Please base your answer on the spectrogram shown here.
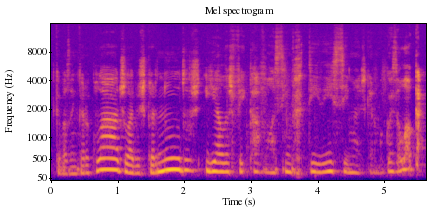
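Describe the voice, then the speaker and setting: A woman with a European Portuguese accent, co-hosting a podcast and telling a history story in a playful, jokey way, slipping into quiet asides. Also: medium pitch, brisk, breathy edge. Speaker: podcast co-host. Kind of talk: casual storytelling about history.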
